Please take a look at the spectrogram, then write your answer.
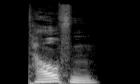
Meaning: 1. to baptize 2. to name
- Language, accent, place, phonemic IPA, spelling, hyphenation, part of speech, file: German, Germany, Berlin, /ˈtaʊ̯fn̩/, taufen, tau‧fen, verb, De-taufen.ogg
